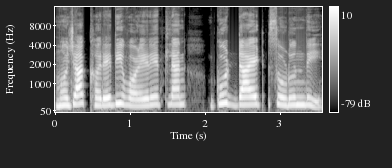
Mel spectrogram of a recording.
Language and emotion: Goan Konkani, neutral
